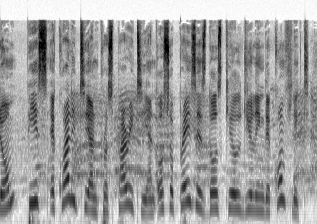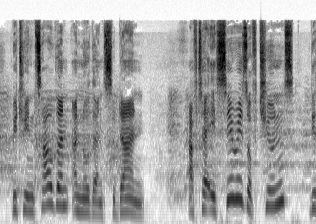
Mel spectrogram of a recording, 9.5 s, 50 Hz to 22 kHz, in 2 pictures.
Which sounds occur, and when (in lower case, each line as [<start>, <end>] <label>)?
[0.00, 4.54] female speech
[0.00, 6.55] child singing
[0.00, 9.50] background noise
[4.94, 6.97] female speech
[6.97, 7.24] breathing
[7.16, 9.50] child singing
[7.54, 9.14] female speech
[9.38, 9.50] female speech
